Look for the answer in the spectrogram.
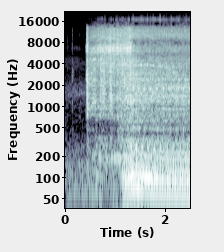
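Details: Flood-hydrolocked Hyundai i20: starter catches and engine fires within a second, settling into a steady even idle; starts and runs normally.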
